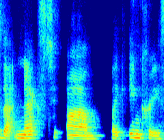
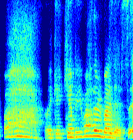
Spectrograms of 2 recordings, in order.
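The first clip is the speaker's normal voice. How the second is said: higher, quick exasperated groan into words; mock exasperation; 4 semitones higher than usual. Parent interrupted by kid's questions, mock exasperated. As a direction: act out being bothered mid-task, voice pitched up.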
